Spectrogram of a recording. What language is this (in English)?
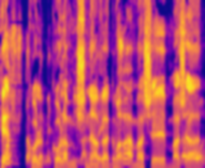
Hebrew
